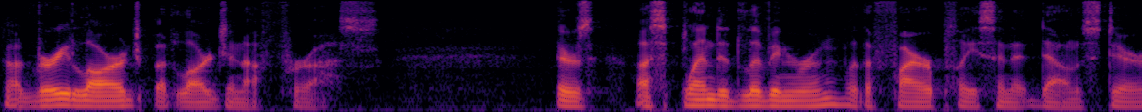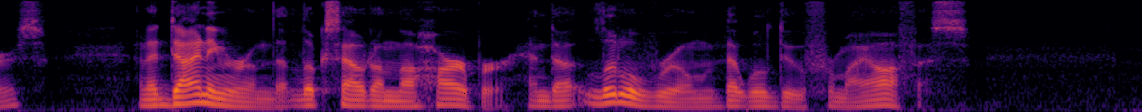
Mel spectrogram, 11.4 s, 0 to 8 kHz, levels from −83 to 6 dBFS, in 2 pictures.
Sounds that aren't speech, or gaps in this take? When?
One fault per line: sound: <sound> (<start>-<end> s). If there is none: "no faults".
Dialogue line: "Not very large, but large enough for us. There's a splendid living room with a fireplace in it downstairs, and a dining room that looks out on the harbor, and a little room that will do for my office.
no faults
